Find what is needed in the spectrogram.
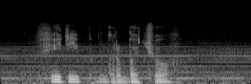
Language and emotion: Russian, sad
